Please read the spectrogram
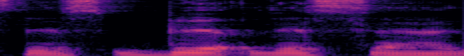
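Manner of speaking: ordinary delivery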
